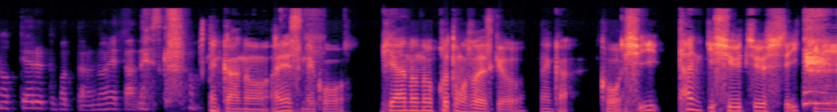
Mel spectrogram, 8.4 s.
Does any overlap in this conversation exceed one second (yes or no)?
no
